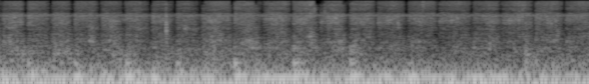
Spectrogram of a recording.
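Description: Faint, steady rubbing as two-sided sandpaper is worked wet across a car headlight lens, a low continuous scrubbing with no one talking.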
